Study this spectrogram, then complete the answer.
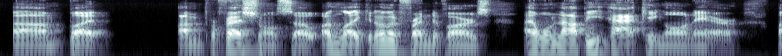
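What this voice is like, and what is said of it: Congested voice from a cold. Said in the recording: “I have a cold, so I have an awful post-nasal drip ... the pain that's sitting in the back of my throat”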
